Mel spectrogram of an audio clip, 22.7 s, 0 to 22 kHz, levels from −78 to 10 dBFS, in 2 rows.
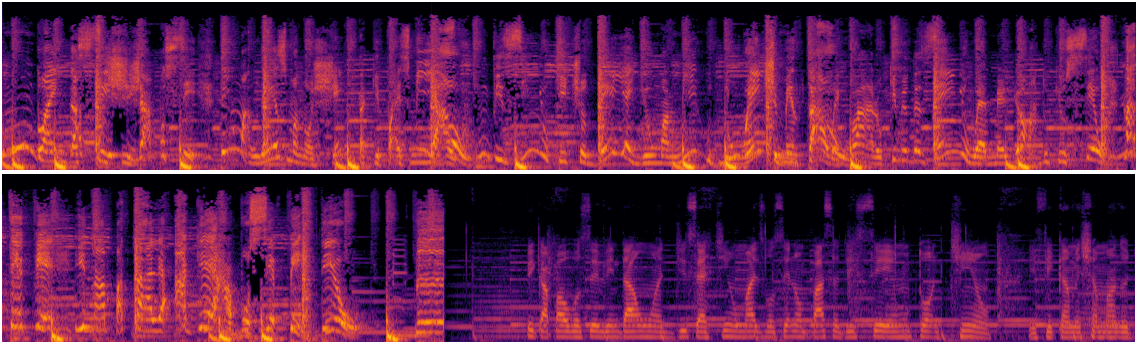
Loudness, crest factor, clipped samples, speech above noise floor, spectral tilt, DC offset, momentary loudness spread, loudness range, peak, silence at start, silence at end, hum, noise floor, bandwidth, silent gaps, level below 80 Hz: -15 LUFS; 16 dB; under 0.1%; 23 dB; -4.5 dB/octave; under 0.1%; 15 LU; 13 LU; 0 dBFS; 0 s; 0 s; none; -38 dBFS; 16 kHz; none; -24 dBFS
